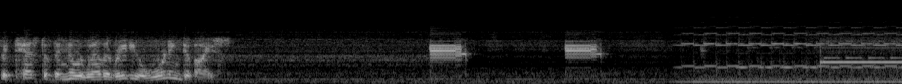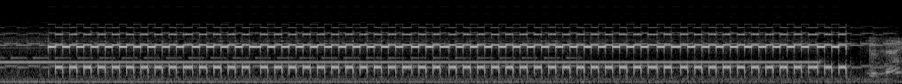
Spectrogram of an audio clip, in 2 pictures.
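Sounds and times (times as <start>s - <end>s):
pulsing two-tone warble: 6.8s - 18.0s.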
